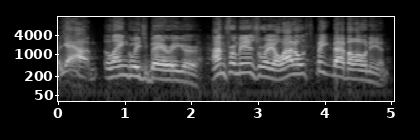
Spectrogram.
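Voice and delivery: loud comic protest, slightly eased off; mock yelled excuse. Preacher playing a reluctant believer dodging the fire, mock yelling. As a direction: plead the silly excuse loudly. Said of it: "we'd have been yelling".

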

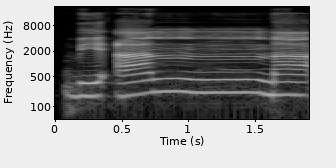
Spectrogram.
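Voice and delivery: very slow, drawn-out syllables; model recitation. Shown as a demonstration. Teacher models Quran words for learners, slow measured recitation. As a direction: stretch each long vowel evenly. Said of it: "আমার সাথে পড়ুন".

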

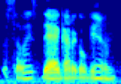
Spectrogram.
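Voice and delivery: normal talking voice

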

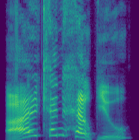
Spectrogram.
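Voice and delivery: a high, loud offer with a hint of villain; high-pitched storybook bad man; Rumpelstiltskin. A narrator's reading. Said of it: "Rumpelstiltskin was a bad man".

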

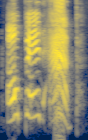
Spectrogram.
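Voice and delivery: loud, high call through a door; demanding yell. Acted. At the girl's front door, demanding yell. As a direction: yell it impatiently, high and punched.

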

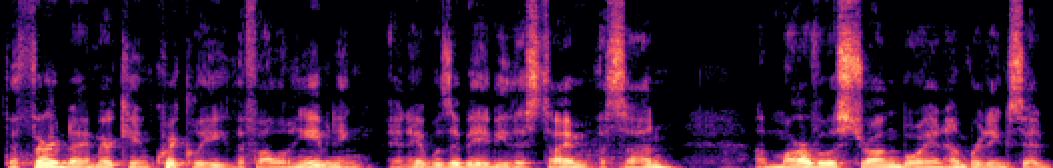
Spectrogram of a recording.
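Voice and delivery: plain reading voice

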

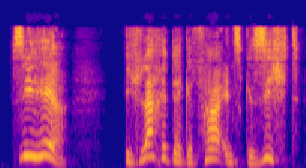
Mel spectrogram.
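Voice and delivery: high, loud showing off; boastful. A narrator's reading. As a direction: brag like a fearless cub. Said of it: "prahlte Simba".

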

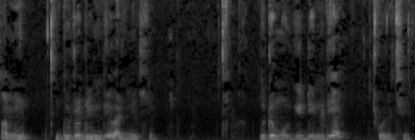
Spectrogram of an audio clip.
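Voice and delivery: talking with food in mouth; speaking between bites; chewing while talking. Real, not acted. Seen 0: bit food at -4; lips pressed, chewing motions while she talks.

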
